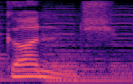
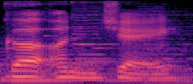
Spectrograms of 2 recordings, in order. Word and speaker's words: gunge: So Locke is saying I'm pronouncing gungi wrong, says it's gunge. Well, then why does it have an E at the end? Locke. It looks like gungi. Ugh, whatever, primordial gunj.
